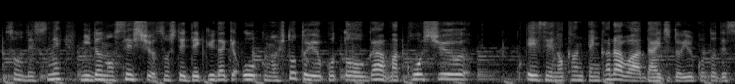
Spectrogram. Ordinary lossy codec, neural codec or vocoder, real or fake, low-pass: none; codec, 16 kHz, 6 kbps, DAC; fake; none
